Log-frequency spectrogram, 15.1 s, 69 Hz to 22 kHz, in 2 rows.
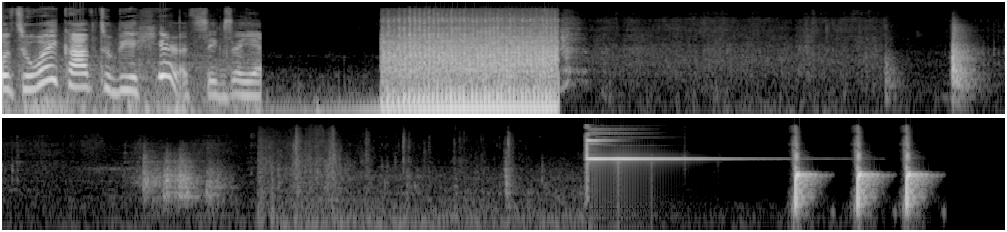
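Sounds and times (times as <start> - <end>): short rustle: 4.3 - 11.6
bell-like ding: 11.9 - 13.8.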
